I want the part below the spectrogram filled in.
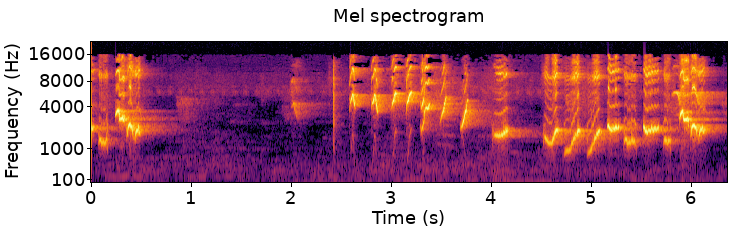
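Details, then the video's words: White-rumped shama in full song, aimed at getting shamas to reply and sing: a sharp opening phrase, a pause, then a run of descending high notes and energetic rising whistles. "80% COCOK untuk memikat murai batu AGAR LANGSUNG NYAUT dan GACOR"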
